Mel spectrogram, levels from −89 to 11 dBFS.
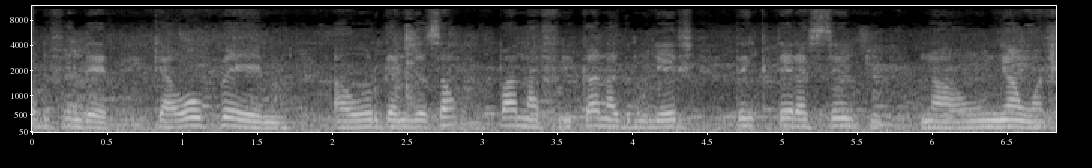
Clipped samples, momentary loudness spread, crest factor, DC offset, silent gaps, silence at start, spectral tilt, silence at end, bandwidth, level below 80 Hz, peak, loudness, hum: under 0.1%; 6 LU; 14 dB; under 0.1%; none; 0 s; -7 dB/octave; 0 s; 11 kHz; -36 dBFS; -4 dBFS; -20 LUFS; none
